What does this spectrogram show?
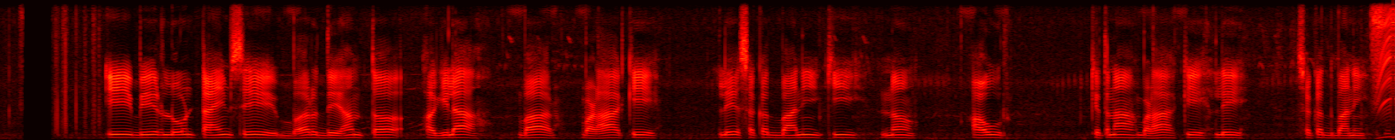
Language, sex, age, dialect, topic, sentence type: Bhojpuri, male, 25-30, Southern / Standard, banking, question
